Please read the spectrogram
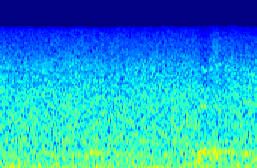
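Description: Steady rushing noise with a low hum underneath, unchanging throughout.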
